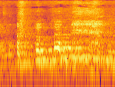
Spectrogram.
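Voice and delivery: brief breathy laugh at her own joke; short airy laugh. Real, not acted. Joking about looking for band.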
